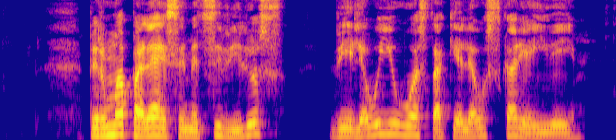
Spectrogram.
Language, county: Lithuanian, Marijampolė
